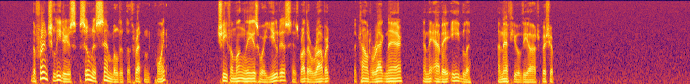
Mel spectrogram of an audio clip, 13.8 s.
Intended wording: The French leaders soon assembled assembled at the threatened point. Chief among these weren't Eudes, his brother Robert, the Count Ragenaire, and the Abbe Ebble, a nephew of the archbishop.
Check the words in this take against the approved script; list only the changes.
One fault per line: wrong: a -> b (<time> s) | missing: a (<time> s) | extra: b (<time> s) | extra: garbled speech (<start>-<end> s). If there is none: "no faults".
missing: assembled (2.4 s)
wrong: weren't -> were (5.2 s)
